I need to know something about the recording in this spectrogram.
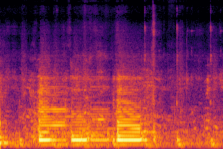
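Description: Electric guitar through an amplifier sounding the same sustained note about three times, each held for a fraction of a second, as it is being tuned.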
